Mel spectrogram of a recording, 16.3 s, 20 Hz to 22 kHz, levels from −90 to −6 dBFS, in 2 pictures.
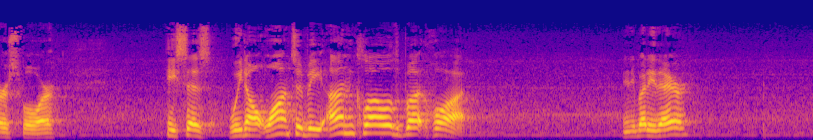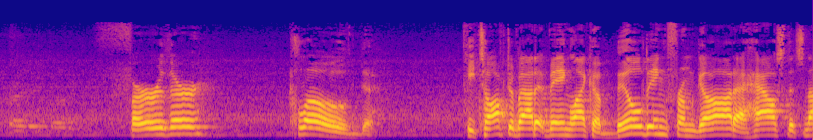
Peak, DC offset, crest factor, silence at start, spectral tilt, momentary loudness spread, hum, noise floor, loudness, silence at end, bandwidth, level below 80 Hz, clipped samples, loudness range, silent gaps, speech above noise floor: -2 dBFS; under 0.1%; 16 dB; 0 s; -4 dB/octave; 16 LU; none; -43 dBFS; -16 LUFS; 0 s; 11.5 kHz; -76 dBFS; under 0.1%; 7 LU; none; 28 dB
